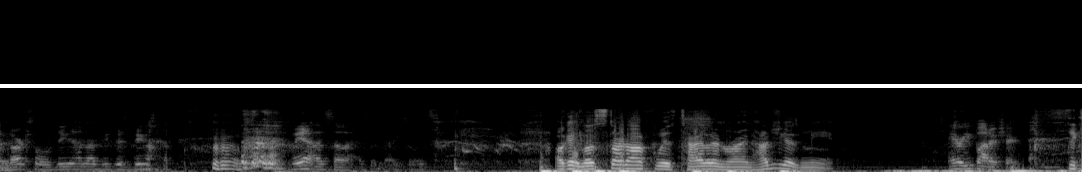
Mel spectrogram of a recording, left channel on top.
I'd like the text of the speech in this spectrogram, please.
Dark Souls, dude. How do I beat this dude? But yeah, I'm so ass at Dark Souls. Okay, let's start off with Tyler and Ryan. How did you guys meet? Harry Potter shirt.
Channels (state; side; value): silent; left; digital silence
